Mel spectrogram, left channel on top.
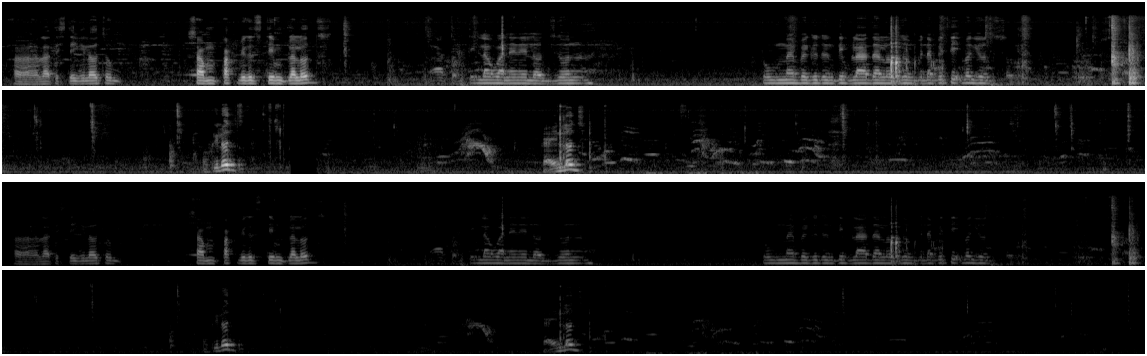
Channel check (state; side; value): quieter; right; 16.5 dB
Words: Latis tingin, Lods. Sampak bigod sa timpla, Lods. Ato, tilawan ni Lods. Gun. Tunay bigod yung timplada, Lods. Gun, pinapiti bigod. Okay, Lods. Kain, Lods.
